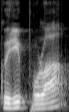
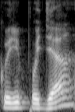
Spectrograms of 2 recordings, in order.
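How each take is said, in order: First: The last syllable starts with an l sound. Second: The last syllable starts with a j sound. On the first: "പറയാൻ അറിയാൻ വയ്യ" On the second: "പറയാൻ അറിയാൻ വയ്യ"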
